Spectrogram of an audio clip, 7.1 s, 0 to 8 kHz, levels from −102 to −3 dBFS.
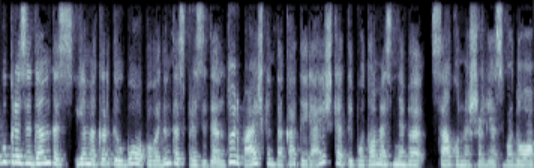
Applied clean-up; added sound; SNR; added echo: none; none; none; none.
